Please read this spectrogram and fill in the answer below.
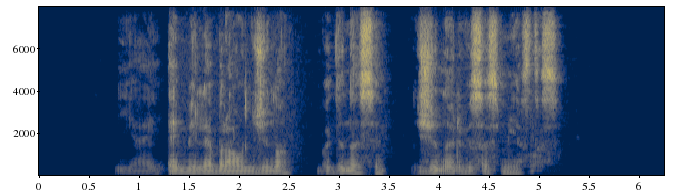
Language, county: Lithuanian, Kaunas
